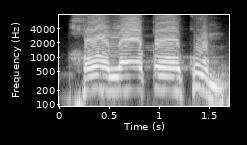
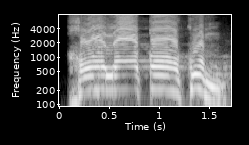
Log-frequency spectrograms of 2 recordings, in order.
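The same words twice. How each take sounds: No difference in how they are said.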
